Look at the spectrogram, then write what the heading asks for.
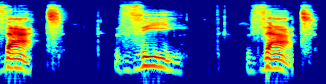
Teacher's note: So the voiced TH, you can feel a vibration at the back of your throat.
